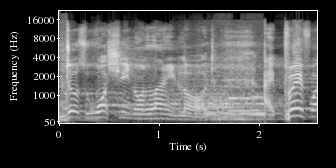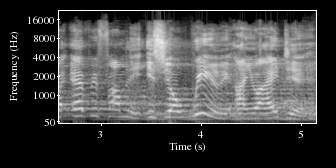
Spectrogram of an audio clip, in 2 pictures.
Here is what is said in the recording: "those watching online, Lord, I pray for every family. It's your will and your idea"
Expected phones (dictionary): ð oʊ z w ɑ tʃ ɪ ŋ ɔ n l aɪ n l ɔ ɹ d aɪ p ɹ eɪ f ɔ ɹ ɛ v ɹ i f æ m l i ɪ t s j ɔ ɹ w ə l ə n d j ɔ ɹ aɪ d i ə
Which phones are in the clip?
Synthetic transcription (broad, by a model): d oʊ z w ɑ ʃ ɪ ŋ ɔ n l aɪ n l ɔ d aɪ p ɹ eɪ f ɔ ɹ ɛ v ɹ i f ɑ m l i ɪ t s j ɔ w ə l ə n j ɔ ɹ aɪ d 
